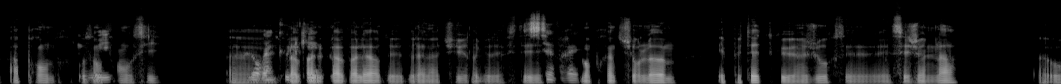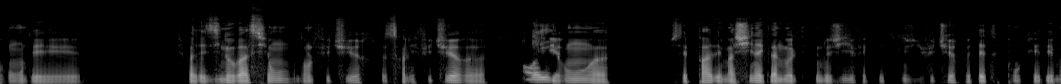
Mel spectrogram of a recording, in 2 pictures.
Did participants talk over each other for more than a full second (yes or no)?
no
